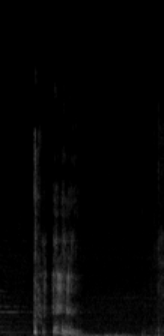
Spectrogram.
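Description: A man briefly clearing his throat close to the microphone: a sharp click about half a second in, then a short rasp, during a pause in the reading.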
